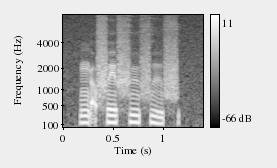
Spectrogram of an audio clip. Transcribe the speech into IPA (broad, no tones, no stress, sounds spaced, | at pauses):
ŋ a̰ f e f ʉ f ɨ f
